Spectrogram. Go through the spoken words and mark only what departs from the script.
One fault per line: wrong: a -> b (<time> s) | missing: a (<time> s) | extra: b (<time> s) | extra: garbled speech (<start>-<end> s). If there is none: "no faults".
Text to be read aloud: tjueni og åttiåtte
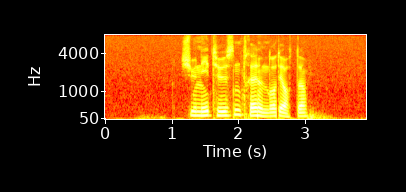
extra: tusen tre hundre (1.7 s)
